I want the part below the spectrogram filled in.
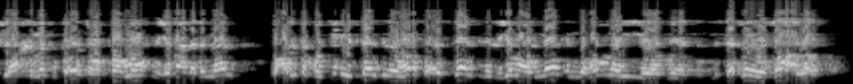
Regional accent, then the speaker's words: Egypt; now in Mecca, Saudi Arabia; لا في الأصل أنا مصري ولكن أعمل في مكة.

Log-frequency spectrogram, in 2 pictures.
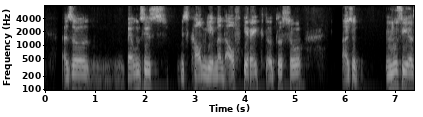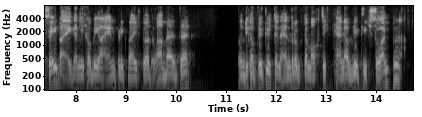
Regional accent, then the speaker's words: Austria; und als Österreicher darf ich sowas sagen

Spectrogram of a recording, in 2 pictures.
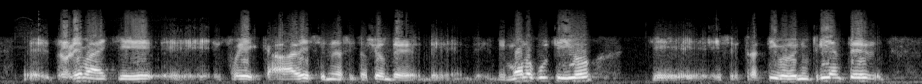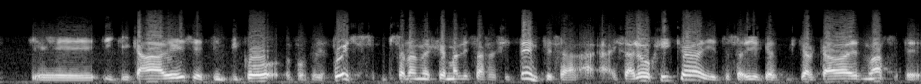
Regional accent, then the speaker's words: Patagonia, Argentina; Sí, yo soy original de la Patagonia, así que siempre tengo que pasar por esos lados.

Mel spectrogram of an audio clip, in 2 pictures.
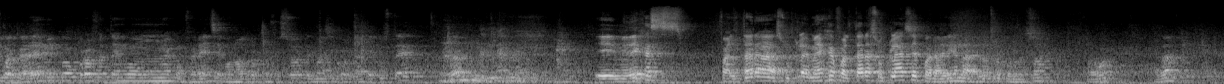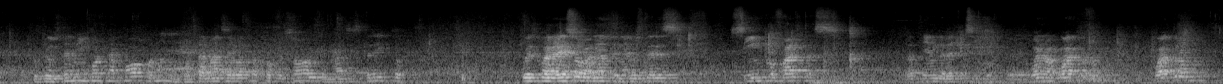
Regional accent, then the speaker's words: Mexicali, Baja California, Mexico; Yo vengo de Tangamandapio, de Mexicali, Baja California, y aquí sí hace calor, ¿verdad?

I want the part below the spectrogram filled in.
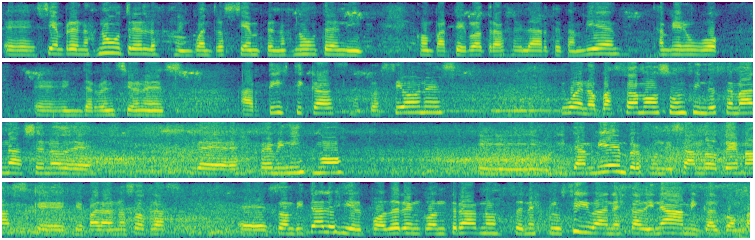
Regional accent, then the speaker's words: Rosario, Santa Fe, Argentina; Soy de Rosario

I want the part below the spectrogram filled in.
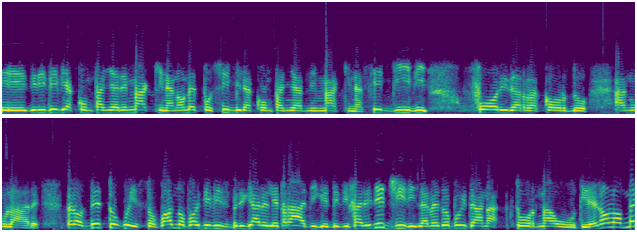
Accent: Rome, Lazio, Italy; Sì, sono di Roma.

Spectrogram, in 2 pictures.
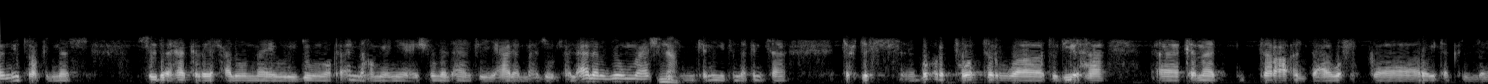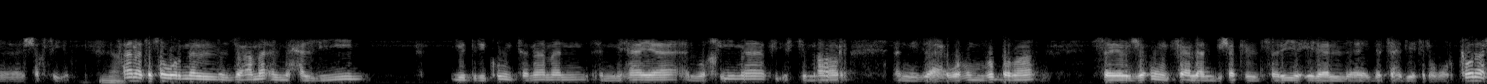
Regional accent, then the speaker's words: Libya; نحن كليبيين

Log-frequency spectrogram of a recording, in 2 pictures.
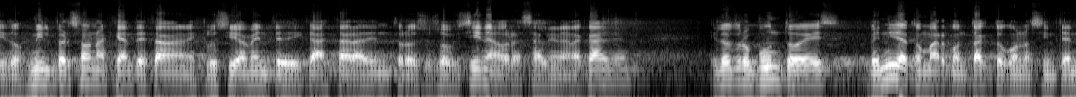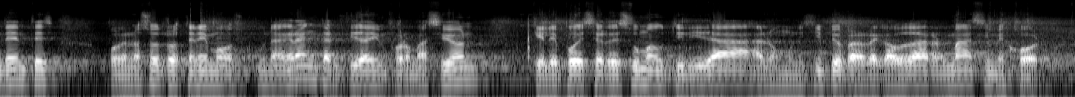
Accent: Bahía Blanca, Buenos Aires Province, Argentina; Primero yo soy de Bahía y soy de las rutas, digamos.

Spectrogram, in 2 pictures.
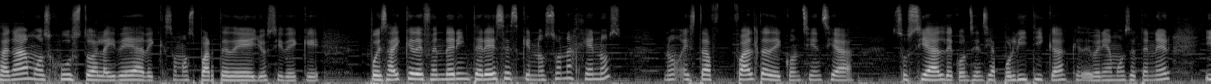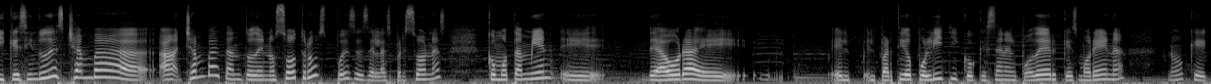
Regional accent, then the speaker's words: Mexico; a los más de 120 millones que somos de mexicanos que sobrevivimos con el mínimo

